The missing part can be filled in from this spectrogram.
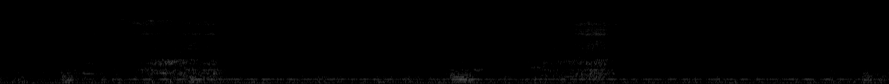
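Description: Two long rattling snores about four seconds apart, roughly 15 breaths a minute, over a faint steady hum.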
